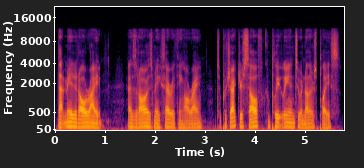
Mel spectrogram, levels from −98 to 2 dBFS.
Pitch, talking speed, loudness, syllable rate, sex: 90 Hz, 185 wpm, -21 LUFS, 6.8 syllables/s, male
